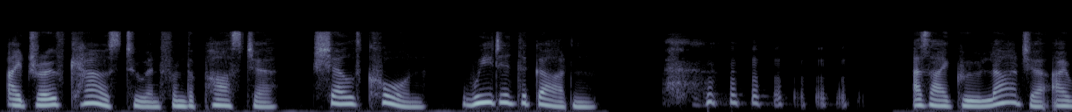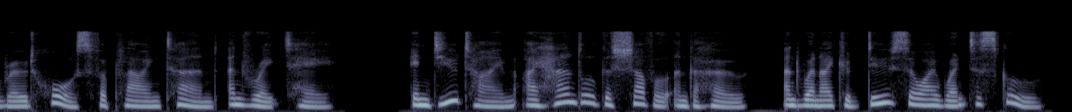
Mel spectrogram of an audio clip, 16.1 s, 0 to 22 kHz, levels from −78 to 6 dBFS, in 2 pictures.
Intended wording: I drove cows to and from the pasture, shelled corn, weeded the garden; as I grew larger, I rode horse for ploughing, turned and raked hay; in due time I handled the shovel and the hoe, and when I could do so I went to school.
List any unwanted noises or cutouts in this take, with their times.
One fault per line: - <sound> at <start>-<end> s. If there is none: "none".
- laugh at 5.0-6.5 s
